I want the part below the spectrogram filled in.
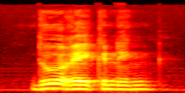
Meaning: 1. calculation, reckoning 2. transmission, transiting, the act of passing something through to a third party
- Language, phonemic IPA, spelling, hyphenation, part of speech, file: Dutch, /ˈdoːˌreː.kə.nɪŋ/, doorrekening, door‧re‧ke‧ning, noun, Nl-doorrekening.ogg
